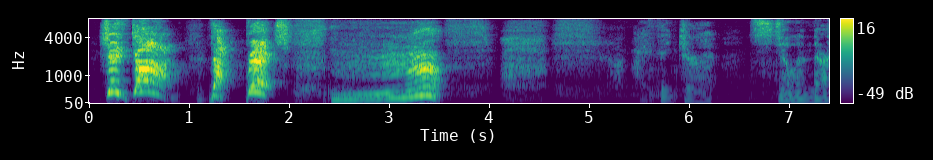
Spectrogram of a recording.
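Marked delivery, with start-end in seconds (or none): 0.1-2.1 high, loud shocked yell; angry outburst. Acted. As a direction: blurt it out, outraged. Woman took family.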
